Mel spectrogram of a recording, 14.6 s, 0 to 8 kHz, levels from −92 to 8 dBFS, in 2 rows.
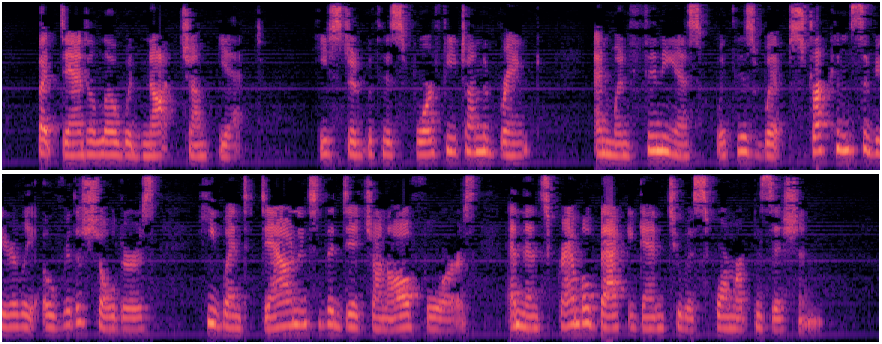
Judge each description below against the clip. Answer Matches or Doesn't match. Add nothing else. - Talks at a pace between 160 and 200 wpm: Matches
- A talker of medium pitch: Matches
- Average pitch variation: Matches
